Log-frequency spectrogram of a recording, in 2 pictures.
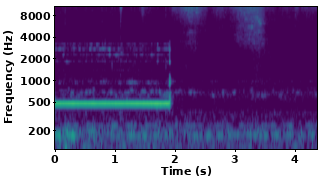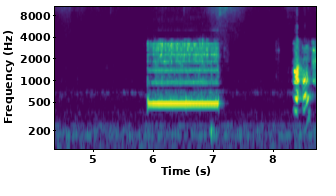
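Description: A telephone ringback tone buzzes steadily for about two seconds, pauses, then rings again more loudly, followed by a brief clatter as the line is picked up, over a low background hum.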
